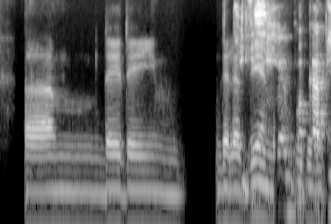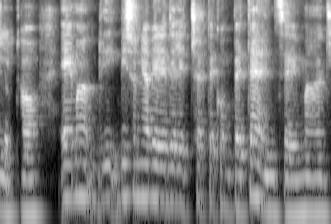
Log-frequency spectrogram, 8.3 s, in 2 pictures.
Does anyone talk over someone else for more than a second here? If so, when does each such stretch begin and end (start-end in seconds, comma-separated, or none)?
2.9-4.4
